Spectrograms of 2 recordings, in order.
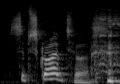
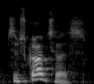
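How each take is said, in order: First: It sounds between pleading and casual. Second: It sounds very relaxed and casual.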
